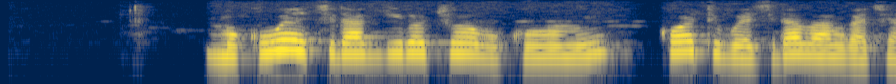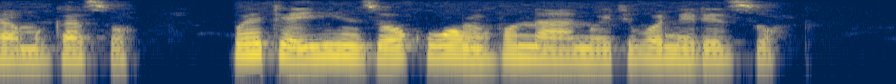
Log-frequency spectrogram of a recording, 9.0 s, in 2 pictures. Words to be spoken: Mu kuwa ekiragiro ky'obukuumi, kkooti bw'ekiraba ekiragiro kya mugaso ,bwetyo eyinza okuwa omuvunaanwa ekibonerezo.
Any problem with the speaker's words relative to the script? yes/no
yes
